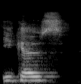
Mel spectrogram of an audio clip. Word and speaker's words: Oikos: that um the brand um oikos is actually pronounced ecos and it's not really true greek yogurt neither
